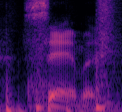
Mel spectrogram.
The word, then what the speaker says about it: salmon: Salmon. We don't pronounce the L.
